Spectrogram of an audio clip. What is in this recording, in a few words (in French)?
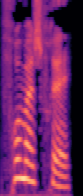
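"fromage frais", French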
